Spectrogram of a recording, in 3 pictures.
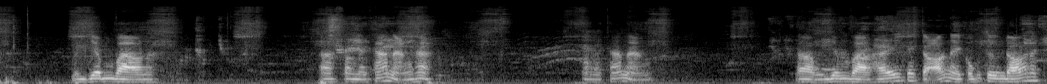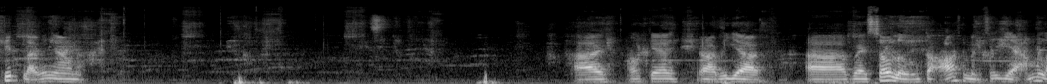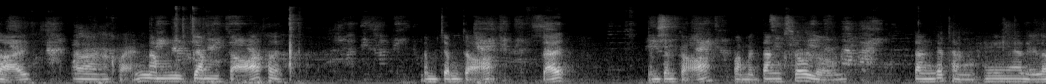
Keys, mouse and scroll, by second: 9.2-11.3 ctrl+middle drag, 11.3 KP_1, 12.0-18.9 ctrl+middle drag, 18.9 click, 20.6 click, 21.5-22.7 drag, 22.7 KP_0, 24.9 click, 28.9-31.3 drag.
